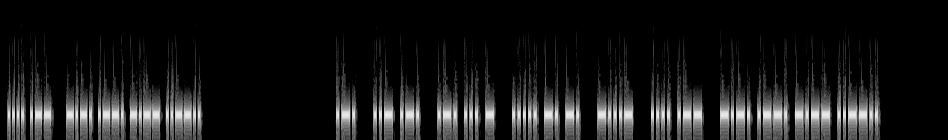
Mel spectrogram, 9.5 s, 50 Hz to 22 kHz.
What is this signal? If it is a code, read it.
Morse code, heard as a keyed tone, about 57 wpm, 700 Hz. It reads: HW CPY? R UR RST 5NN <BT> HW CPY?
